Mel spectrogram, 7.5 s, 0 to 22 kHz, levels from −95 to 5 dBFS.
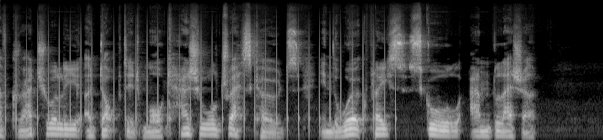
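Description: A speech recording carrying a train of clicks from 0.07 s to 4.95 s, ending just before "school and". The pulses arrive at a regular 7.4 per second, roughly forty in all, each with much the same sharp shape and peaking at about 15 dB above the speech, so they tick through both the talking and the pauses. The steady repetition points to likely electrical interference from nearby equipment or a faulty connection or power supply.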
